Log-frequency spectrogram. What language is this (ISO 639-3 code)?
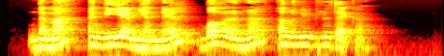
cat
